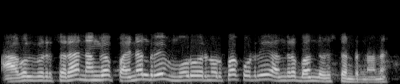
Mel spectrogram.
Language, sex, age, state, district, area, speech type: Kannada, male, 30-45, Karnataka, Belgaum, rural, conversation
